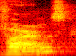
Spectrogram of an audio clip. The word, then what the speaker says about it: Worms: Shin is for Speyer, Vav is for Worms or Worms, and Mem is for Mainz or Magenza, the way they used to pronounce it, or the way we pronounce it sometimes today.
